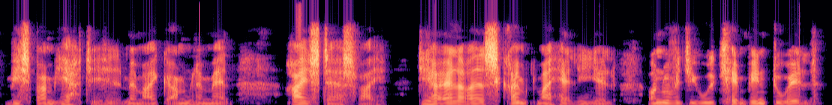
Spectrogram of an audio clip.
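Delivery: high, loud begging; hammed-up kneeling plea; pleading on his knees. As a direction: implore the master, frightened. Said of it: "falder på knæ".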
